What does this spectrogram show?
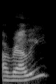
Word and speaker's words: Areli: hey hi hey okay am I saying it right aureli yes that's correct thank God okay because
